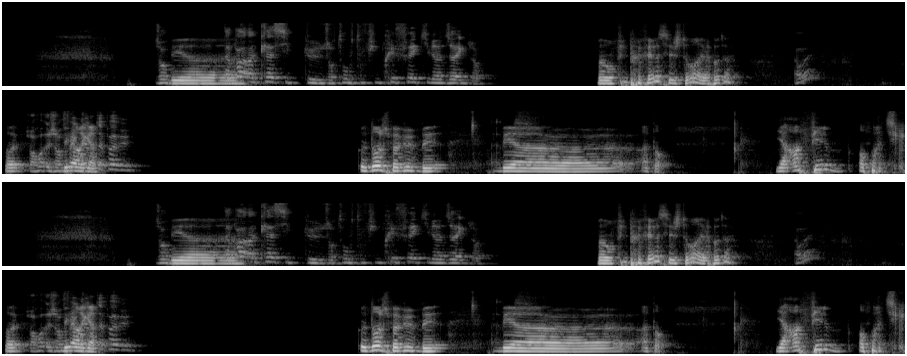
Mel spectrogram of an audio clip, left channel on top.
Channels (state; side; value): normal; both; correlation 0.91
